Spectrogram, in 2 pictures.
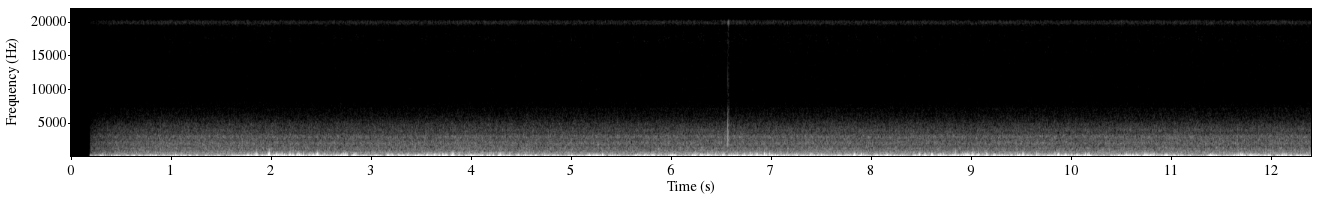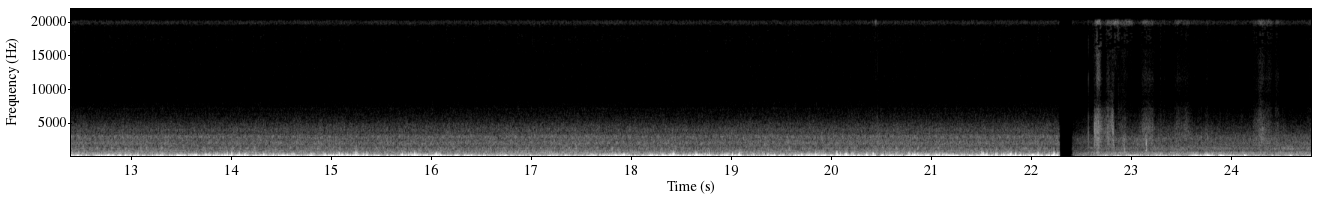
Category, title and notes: Sound effects > Natural elements and explosions
Rain sound
raining with sound
raining, weather, rain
